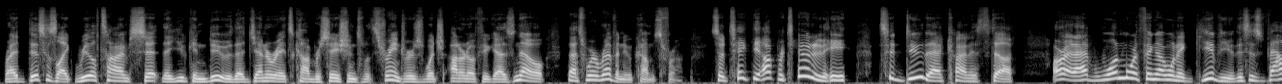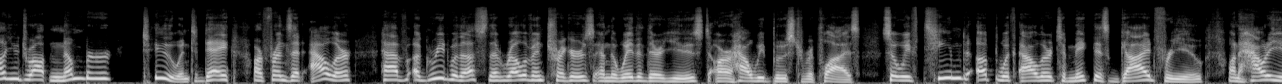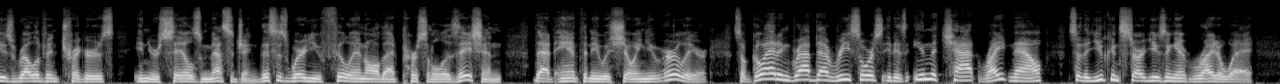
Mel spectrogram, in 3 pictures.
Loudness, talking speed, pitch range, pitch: -13 LUFS, 220 wpm, 140-210 Hz, 170 Hz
